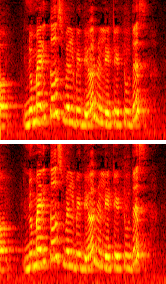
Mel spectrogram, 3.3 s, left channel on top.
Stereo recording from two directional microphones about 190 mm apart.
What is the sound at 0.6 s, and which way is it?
A woman's voice, 60° left (ahead or behind).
